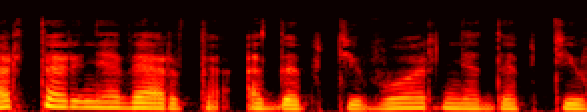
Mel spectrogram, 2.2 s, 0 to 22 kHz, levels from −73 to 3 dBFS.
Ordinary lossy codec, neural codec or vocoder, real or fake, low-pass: MP3, 48 kbps; none; real; 19.8 kHz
